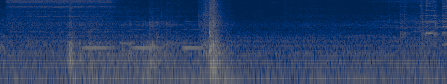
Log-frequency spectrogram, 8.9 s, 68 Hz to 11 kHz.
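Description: An E231-1000 series electric train running, heard at the gangway plates between cars: a steady rumble from the wheels and running gear, with the tones of its original Hitachi IGBT VVVF inverter in the first few seconds. There is a light knock early on and a sharp metallic clank about four seconds in.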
